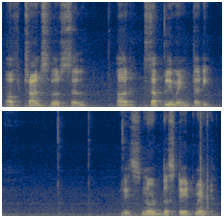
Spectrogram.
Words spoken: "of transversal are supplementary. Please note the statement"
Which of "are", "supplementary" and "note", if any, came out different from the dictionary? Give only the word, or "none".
none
